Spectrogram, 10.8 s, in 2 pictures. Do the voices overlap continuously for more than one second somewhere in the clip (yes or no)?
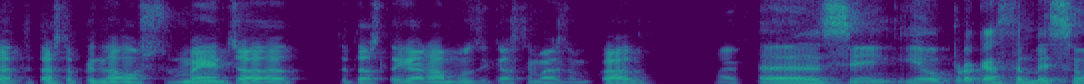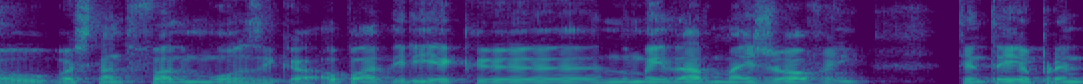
no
